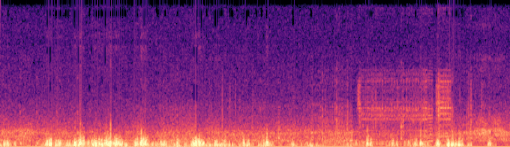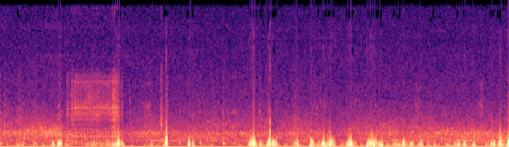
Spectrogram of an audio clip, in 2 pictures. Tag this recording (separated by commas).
Clip-clop, horse clip-clop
